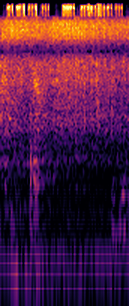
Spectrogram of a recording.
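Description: Garlic and onion sauté in a pan with a steady, close sizzle and brief stirring scrapes, loud and continuous with no talk over it.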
